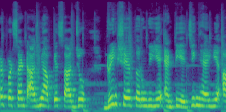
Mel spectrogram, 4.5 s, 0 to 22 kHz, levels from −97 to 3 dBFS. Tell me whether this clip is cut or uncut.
uncut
